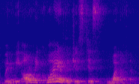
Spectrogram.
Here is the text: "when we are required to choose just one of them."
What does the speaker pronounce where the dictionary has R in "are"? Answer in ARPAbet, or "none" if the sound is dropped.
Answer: L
